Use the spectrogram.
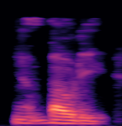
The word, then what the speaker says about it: Bodie: And I named him Bodie because I wanted readers, even in the North, when they say his name, to have just a slight southern drawl to it, Bodhi.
